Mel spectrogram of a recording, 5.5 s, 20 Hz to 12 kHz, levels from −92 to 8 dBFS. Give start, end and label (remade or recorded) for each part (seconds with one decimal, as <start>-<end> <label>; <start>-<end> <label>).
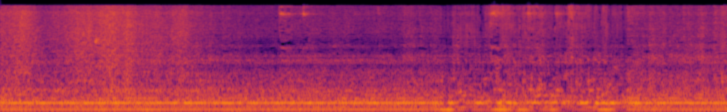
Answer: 0.0-3.3 recorded; 3.3-4.7 remade; 4.7-5.5 recorded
